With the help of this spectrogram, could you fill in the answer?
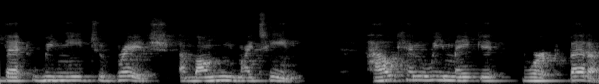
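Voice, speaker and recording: A woman with a Danish accent, medium in pitch, somewhat breathy, at a very slow pace. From Denmark. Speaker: business leadership consultant. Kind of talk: conference presentation.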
